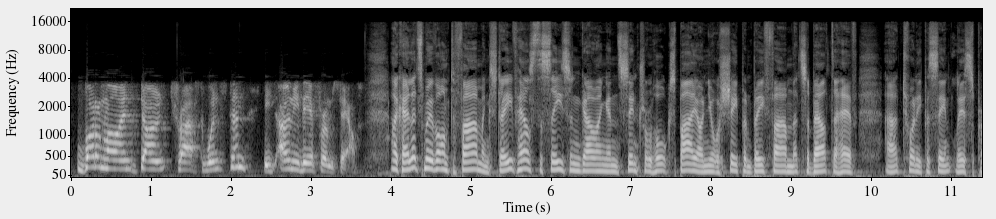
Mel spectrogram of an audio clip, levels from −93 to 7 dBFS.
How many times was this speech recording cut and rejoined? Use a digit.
0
